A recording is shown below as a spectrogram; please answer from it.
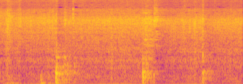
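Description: Fried rice with chilli sauce is tossed in a hot pan under a steady sizzle, with a few soft scrapes and clinks of the spoon, and no talk.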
